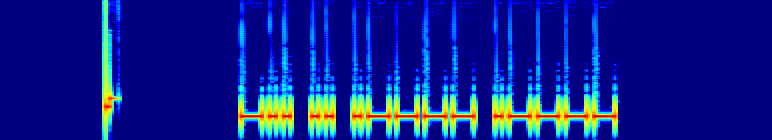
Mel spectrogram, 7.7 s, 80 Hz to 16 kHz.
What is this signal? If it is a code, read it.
Morse code, heard as a keyed tone, about 17 wpm, 700 Hz. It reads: DI11
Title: Four Challenging Letter-Number Combinations 17wpm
